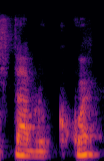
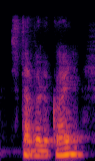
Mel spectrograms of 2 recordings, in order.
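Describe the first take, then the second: First: The word is pronounced the French way. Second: The word is pronounced the English way. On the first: "si vous la prononcez à la française" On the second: "c'est la prononciation anglaise"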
